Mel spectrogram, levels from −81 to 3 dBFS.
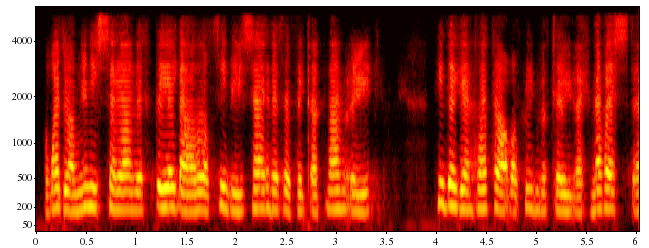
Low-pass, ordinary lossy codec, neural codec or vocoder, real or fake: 5.4 kHz; AAC, 48 kbps; codec, 16 kHz, 0.5 kbps, FreqCodec, smaller model; fake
